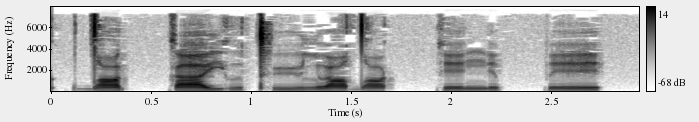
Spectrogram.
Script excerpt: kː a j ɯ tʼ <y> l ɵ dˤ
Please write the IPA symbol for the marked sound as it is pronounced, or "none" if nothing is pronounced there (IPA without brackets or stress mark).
y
